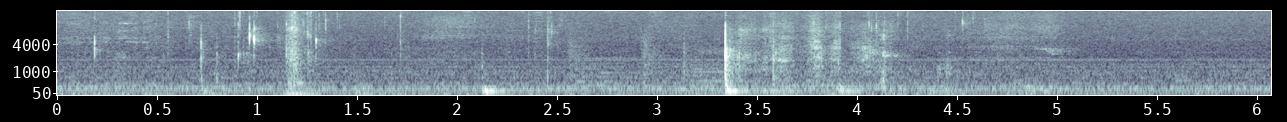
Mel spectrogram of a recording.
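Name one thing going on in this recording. A fork scrapes and clinks against a plate.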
